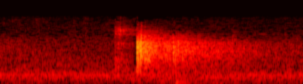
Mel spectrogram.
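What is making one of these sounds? A cue strikes a pool ball with a sharp click.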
